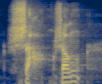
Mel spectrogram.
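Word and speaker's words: 上声: 上是这个念这个上下的上，这里念赏赏声，赏声是一个低平调，低声调，低声调。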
